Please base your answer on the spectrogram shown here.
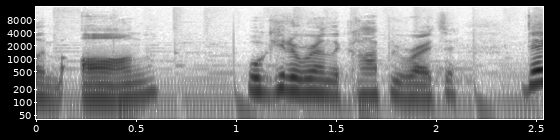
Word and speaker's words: Aang: They said Aang. No, it's not Aang. It's Ong.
